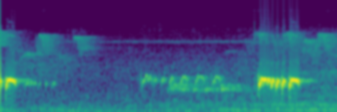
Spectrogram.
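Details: Local zebra dove lure call for prompting other doves to sing back: short cooing bursts, a quieter rippling trill, then a loud run of rapid beaded notes, over soft background chirping.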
